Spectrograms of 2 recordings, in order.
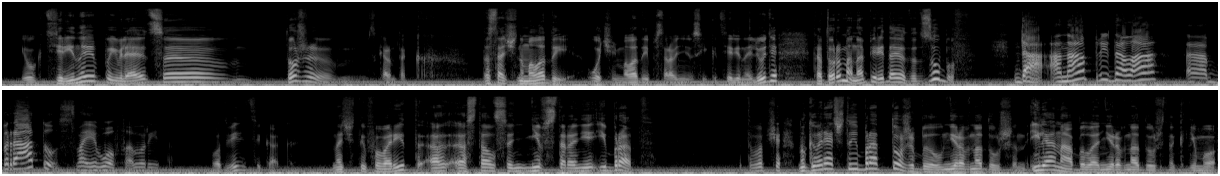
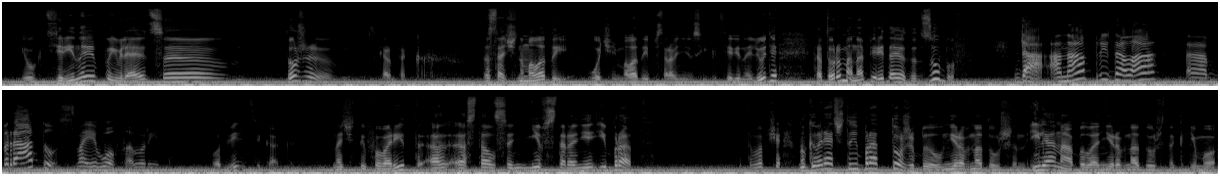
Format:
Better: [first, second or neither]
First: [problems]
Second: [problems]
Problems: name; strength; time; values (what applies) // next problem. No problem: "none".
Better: first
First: low rumble; faint; throughout; 20 dB below the speech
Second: low rumble; loud; throughout; 9 dB below the speech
